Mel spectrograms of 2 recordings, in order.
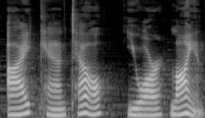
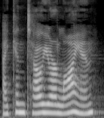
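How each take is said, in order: First: "You are" is said as two separate full words. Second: The words are linked tightly into one contracted form.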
